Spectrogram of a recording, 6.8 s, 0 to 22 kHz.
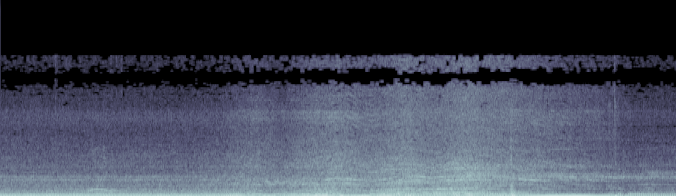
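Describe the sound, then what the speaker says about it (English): A 1993 Suzuki Cappuccino's small engine idles, then revs up and falls back in a couple of close, loud blips, with people talking over it. "Rev it up."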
